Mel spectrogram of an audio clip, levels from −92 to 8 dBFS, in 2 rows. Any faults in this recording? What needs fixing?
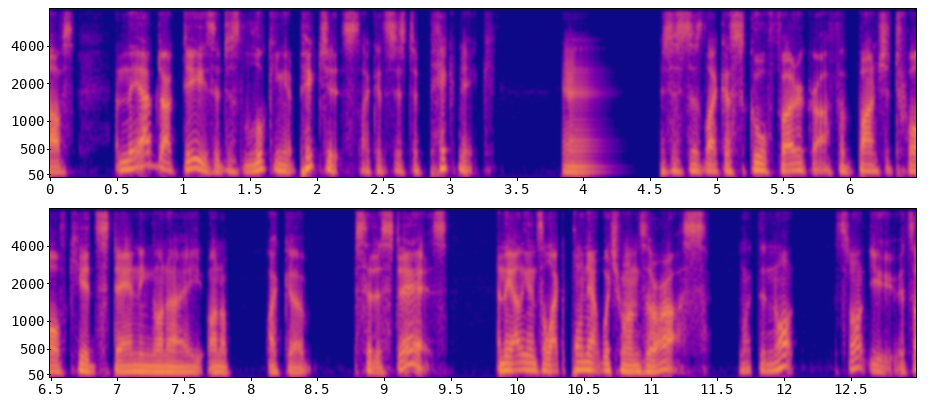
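At 3.94 s the sound stalls into a fading buzz that drops to about 280 ms of silence, resuming at 4.60 s with "just like a school" and nothing lost. This call audio freeze likely came from held-up packets draining the jitter buffer, adding 0.64 s of delay. Steadier network delivery or a slightly deeper jitter buffer would prevent it.

Two stretches sound rushed at unchanged pitch. From 9.79 to 10.90 s, after "a set of stairs", the audio runs at 149% speed, and from 11.44 to 12.16 s, after "are us", at 111%. This is jitter buffer speed-up: the receiver trimmed pitch-period slices, roughly half a second and then about a tenth of a second, to shed excess buffered delay. Limiting packet bunching, or letting the buffer drain more gradually, would avoid it.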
